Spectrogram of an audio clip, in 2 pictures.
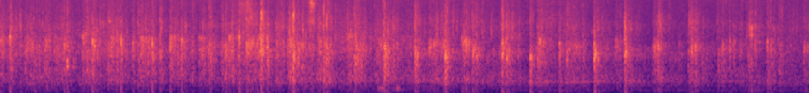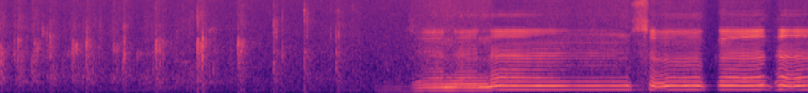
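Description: An audience applauding, the clapping thinning out and dying away over about ten seconds. Then, about twelve seconds in, a deep male voice begins a mantra chant in long held notes, broken twice briefly.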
